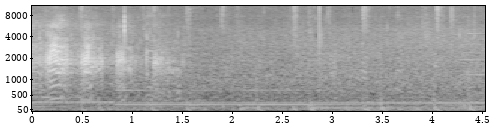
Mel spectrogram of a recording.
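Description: A mallard gives three quick, nasal quacks in the opening second, then falls silent over a steady low mechanical hum.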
